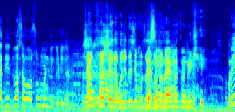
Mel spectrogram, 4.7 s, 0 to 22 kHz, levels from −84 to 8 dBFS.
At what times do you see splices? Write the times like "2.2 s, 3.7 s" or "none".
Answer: 1.6 s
